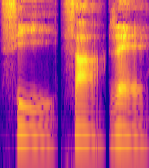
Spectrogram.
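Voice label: "thithare", concatenated syllables; Affixing experiment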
